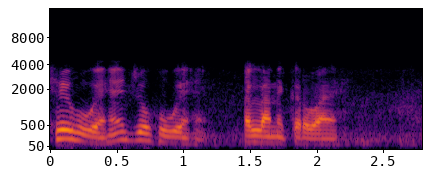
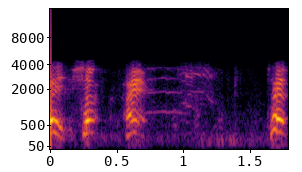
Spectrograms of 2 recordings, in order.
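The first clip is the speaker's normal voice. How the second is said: shooing a dog; 14 semitones higher, 9 dB louder than usual. Real, not acted. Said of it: "اس کو ہکالنا ضروری ہے".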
